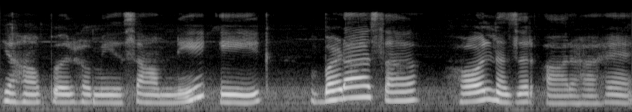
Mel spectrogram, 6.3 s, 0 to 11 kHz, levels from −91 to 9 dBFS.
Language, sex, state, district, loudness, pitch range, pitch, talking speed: Hindi, female, Chhattisgarh, Raipur, -17 LUFS, 195-235 Hz, 205 Hz, 115 wpm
